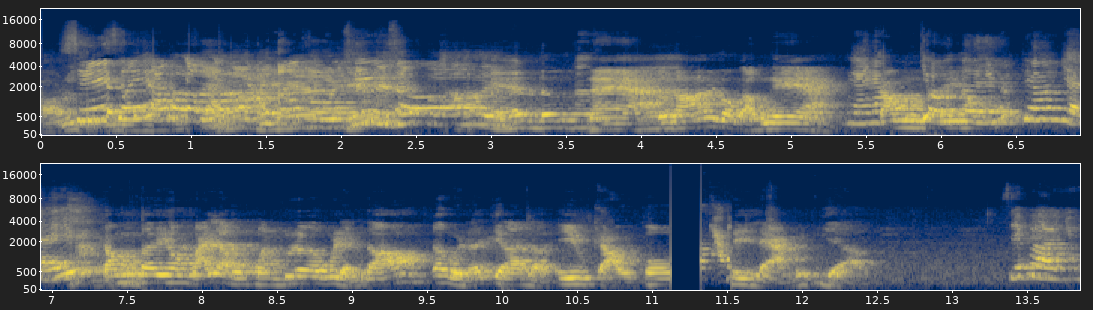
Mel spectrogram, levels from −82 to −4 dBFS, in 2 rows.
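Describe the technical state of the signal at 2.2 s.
At 2.2 s the signal is intact, with no dropout, distortion, glitch or other technical fault.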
